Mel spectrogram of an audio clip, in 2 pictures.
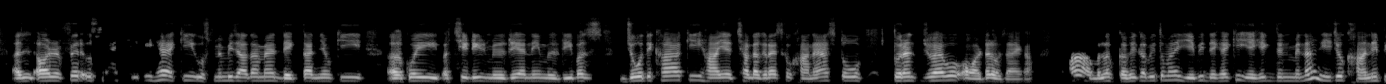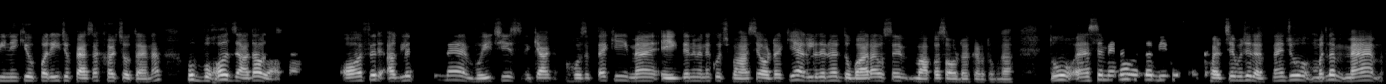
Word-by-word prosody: अल 150 +1 +3
और 170 +1 +6
फिर 200 0 +1
उसमें 365 -7 -7 0.2
ये 330 - -12
भी 200 - -7
है 205 -2 +5
कि 195 -1 -7
उसमें 175 +1 -5
भी 185 - 0
ज़्यादा 175 0 +1
मैं 180 -1 -1
देखता 145 +2 +3
नहीं 155 0 -3
हूँ 155 - -6
कि 335 -2 -6 0.3
अ, 145 - +6
कोई 310 - +3
अच्छी 330 -3 0
डील 325 +1 +2
मिल 150 - +2
रही 155 - -1
है - - +2
या 160 - +3
नहीं 155 0 -4
मिल 150 -1 -1
रही 150 +1 +2
बस 160 -2 -3 0.2
जो 185 -10 +3
दिखा 190 +2 0
कि, 200 0 -8
"हाँ, 155 0 +4
ये 160 - +1
अच्छा 160 +2 -2
लग 155 -1 +2
रहा 150 - +3
है, - - +5
इसको 160 +2 -9
खाना 140 -1 -3
है - - +3
आज।" 180 +1 -5
तो 175 -2 -3 0.3
तुरंत 175 -1 +5
जो 175 +3 +1
है, 185 - +7
वो 200 +1 +1
ऑर्डर 140 +3 +2
हो 140 - +1
जाएगा। 125 -1 -7 0.4
हाँ, 220 -4 +3
मतलब 155 +4 -1
कभी-कभी 165 +4 0
तो - - -7
मैंने 200 0 -3
ये 150 - +3
भी 195 - -6
देखा 160 -1 -2
कि 205 -7 -5
एक-एक 165 +2 -3
दिन 170 0 -5
में 165 -1 -6
ना, - - +1
ये 355 - -3
जो 385 - +3
खाने-पीने 170 +3 -2
के 175 - 0
ऊपर 175 -1 0
ये 175 - +1
जो 185 - -1
पैसा 150 +4 +4
खर्च 170 -3 -2
होता 145 -2 +1
है 135 - +1
ना, 200 - -5 0.3
वो 220 - +7
बहुत 205 +4 +4
ज़्यादा 150 +6 +3
हो 185 - +7
जाता 315 +2 -7
है - - -12 0.5
और 180 +2 +4
फिर 220 - +3
अगले 160 +5 +1
दिन 205 - -27
मैं 205 -1 +2
वही 145 +2 +2
चीज़ 185 -3 -8
क्या 155 0 +4
क - - -23 0.2
हो 150 - +2
सकता 155 +3 -3
है 185 - 0
कि 195 -1 -6
मैं 165 +1 +3
एक 150 -1 +3
दिन 165 +1 -3
मैंने 170 0 -6
कुछ 175 - -8
बाहर 140 -1 +2
से 160 - -4
ऑर्डर 155 0 +2
किया, 205 +7 +1
अगले 170 -3 -2
दिन 175 - -1
मैं 185 0 -1
दोबारा 150 +1 +3
उसे 175 +1 -4 0.2
वापस 140 +2 +1
ऑर्डर 135 -1 +1
कर 125 - -7
दूँगा। 120 0 -8 0.4
तो 435 +5 +3
ऐसे 225 - 0
में 210 -1 -2
ना, 235 - +4
मतलब 225 - +1
ये 410 - -3
कुछ 440 0 -6 0.3
ख़र्चे, 155 +5 +2
मुझे 195 +1 0
लगता 145 +1 -1
है, 180 - -3
जो 210 +1 +2
मतलब 165 +8 +2 0.2
मैं 195 +4 +5
170 Hz, 270 wpm, -25 LUFS, 155-195 Hz, 0.5 s, है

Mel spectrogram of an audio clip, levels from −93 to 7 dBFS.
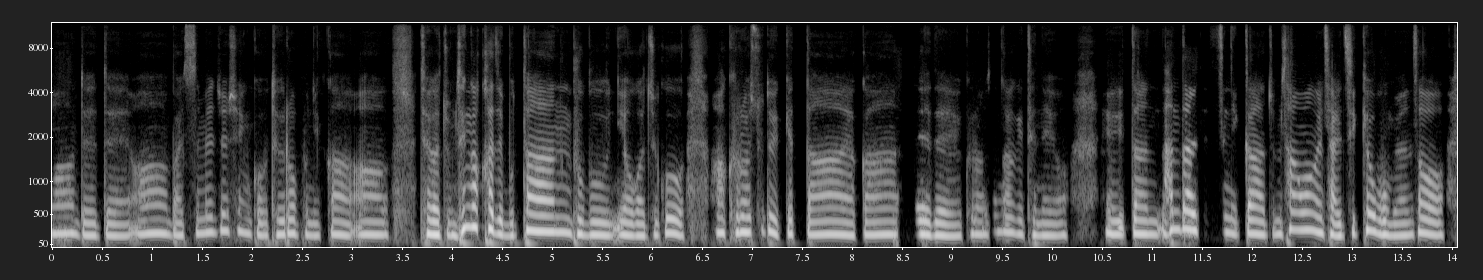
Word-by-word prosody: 아 210 +1 0
네네. 180 -1 -2
아 210 -1 0
말씀해 215 +4 -3
주신 245 -2 -4
거 185 -2 -4
들어 200 +3 -1
보니까 180 0 -6 0.2
아 195 -1 -1 0.3
제가 195 -2 +6
좀 185 -1 -2
생각하지 285 -5 +4
못한 235 +5 +4
부분이어 190 -2 +1
가지고 185 +3 0 0.3
'아 225 - 0
그럴 230 +2 +2
수도 240 +1 -2
있겠다.' 195 -1 0
약간 195 +1 -1 0.2
네네 185 -3 +2
그런 200 0 -4
생각이 230 -3 -4
드네요. 180 -1 -4 0.4
일단 200 -1 +1
1 265 +1 +1
달 270 -2 +5
됐으니까 205 -2 -1
좀 200 +2 -5
상황을 265 -1 0
잘 195 -4 +1
지켜 220 +8 0
보면서 190 +1 +1
200 Hz, 295 characters per minute, -19 LUFS, 185-225 Hz, 0.4 s, 제가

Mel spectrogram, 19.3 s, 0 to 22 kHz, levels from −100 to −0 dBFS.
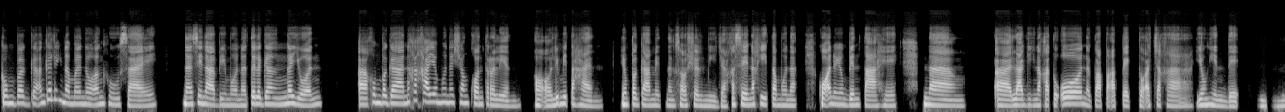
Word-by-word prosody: Kumbaga, 225 -3 -1
ang - - -2
galing 340 0 -2
naman, 210 -2 -1
'no, 195 - -2
ang 190 +2 0
husay, 170 -5 -1 0.4
na 205 -2 +4
sinabi 200 -5 +1
mo 175 -1 -5
na 170 - -1
talagang 205 0 0
ngayon, 190 -3 +1 0.6
ah, 190 0 +4
kumbaga 235 -3 +2
nakakaya 265 0 +1
mo 250 +1 -1
na 245 - -2
siyang 240 -1 -3
kontrolin. 170 -8 -2 0.2
Oo, 170 -2 +2
limitahan 185 -8 -1 0.3
'yong 195 -1 +4
paggamit 175 -4 0
ng 165 -1 -4
social 170 -1 -1
media 150 -2 -3
kasi 190 +2 +2
nakita 195 -1 +1
mo 175 - -4
na, 165 0 -1 0.4
kung - - +6
ano 200 0 +1
'yong 190 -2 -4
bentahe 165 -2 +1 0.4
ng, 165 -4 +3 0.5
ah, 170 -2 +6
laging 175 0 +3
nakatuon, 200 +4 +3
nagpapaapekto 155 -1 -1
at 155 - +1
saka 155 -3 -3
'yong 185 +1 +2
hindi, 150 -5 -1 0.3
mhm, 150 0 -5
185 Hz, 140 wpm, -24 LUFS, 165-210 Hz, 0.6 s, kung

